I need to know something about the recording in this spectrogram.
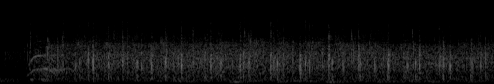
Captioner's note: audience applauding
